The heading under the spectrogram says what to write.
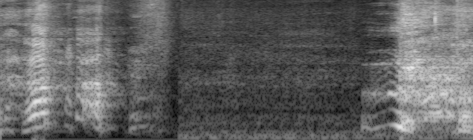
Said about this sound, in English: Oh, that's a great start. That's our intro. A real phlegmy cough. Nice. That was so hot. That wasn't even on purpose.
